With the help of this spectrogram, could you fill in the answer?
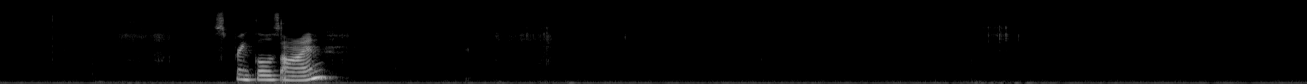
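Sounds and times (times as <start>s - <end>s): low steady hum: 0.0s - 13.0s
patter of sprinkles: 0.4s - 6.4s, 9.3s - 11.8s.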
